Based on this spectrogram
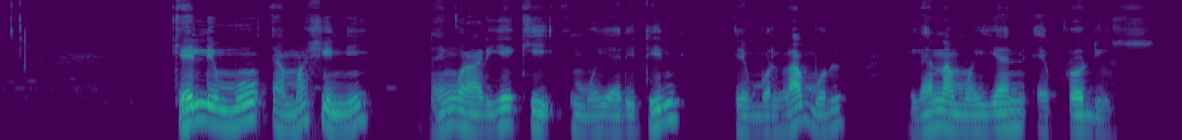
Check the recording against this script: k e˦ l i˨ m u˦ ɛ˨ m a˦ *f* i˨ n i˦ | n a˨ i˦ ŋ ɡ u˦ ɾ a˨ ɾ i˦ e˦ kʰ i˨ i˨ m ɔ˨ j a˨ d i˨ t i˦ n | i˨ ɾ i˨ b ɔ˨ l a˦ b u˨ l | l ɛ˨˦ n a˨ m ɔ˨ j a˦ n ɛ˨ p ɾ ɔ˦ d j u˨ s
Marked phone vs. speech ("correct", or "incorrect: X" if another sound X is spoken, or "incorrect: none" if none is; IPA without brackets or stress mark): incorrect: ʃ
